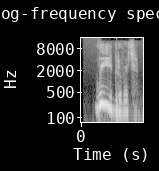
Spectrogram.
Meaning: 1. to win 2. to benefit, to gain
- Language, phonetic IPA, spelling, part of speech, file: Russian, [vɨˈiɡrɨvətʲ], выигрывать, verb, Ru-выигрывать.ogg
